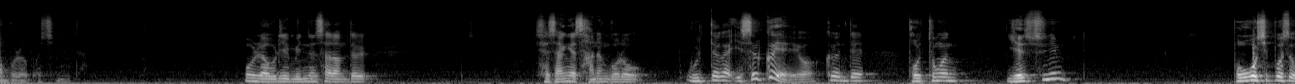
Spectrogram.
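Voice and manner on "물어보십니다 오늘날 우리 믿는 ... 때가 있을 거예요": usual speaking voice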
